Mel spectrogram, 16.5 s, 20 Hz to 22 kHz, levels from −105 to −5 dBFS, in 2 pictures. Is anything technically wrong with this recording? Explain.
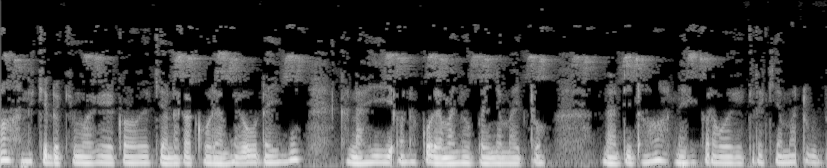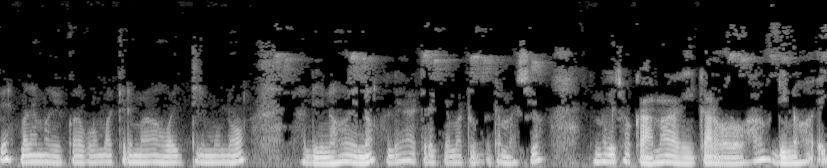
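Yes. Throughout the speech the sound carries heavy MP3 compression artefacts, likely from encoding at a very low bitrate, which fits about 32 kbps. Short of bits, the encoder has cut the treble off at a fixed point and dropped weaker frequency components, which flicker in and out from one frame to the next. The result is a watery, swirling texture, metallic chirps on s sounds, and consonant onsets that smear instead of landing cleanly.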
